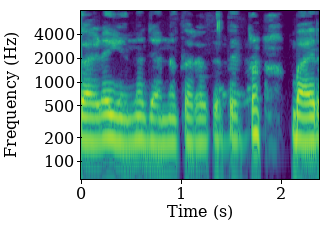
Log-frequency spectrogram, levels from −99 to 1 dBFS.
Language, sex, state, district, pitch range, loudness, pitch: Marathi, male, Maharashtra, Chandrapur, 175-190 Hz, -18 LUFS, 180 Hz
